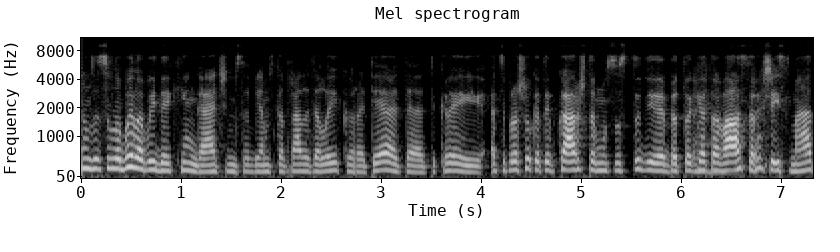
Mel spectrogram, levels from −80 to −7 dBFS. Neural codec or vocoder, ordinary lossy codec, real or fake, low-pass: none; Opus, 16 kbps; real; 7.2 kHz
